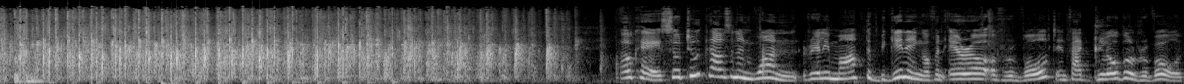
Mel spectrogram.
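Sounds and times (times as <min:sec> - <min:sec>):
audience applause: 0:00.0 - 0:05.8
speech: 0:06.4 - 0:11.8.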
